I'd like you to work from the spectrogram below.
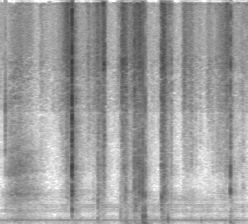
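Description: Playing cards being handled during a card reading, giving a few crisp snaps and papery flicks spread unevenly over a couple of seconds, fairly faint and with no talk.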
